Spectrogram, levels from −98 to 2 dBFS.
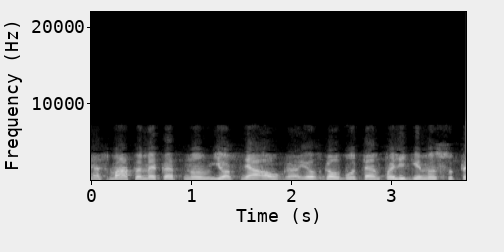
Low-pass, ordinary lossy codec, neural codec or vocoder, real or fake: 7.2 kHz; MP3, 48 kbps; codec, 44.1 kHz, 7.8 kbps, Pupu-Codec; fake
